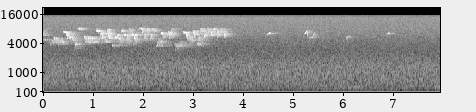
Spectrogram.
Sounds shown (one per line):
Band-tailed Pigeon call
Pacific-slope Flycatcher song
Pacific Wren song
